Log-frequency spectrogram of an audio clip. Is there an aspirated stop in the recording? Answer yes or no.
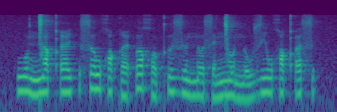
no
